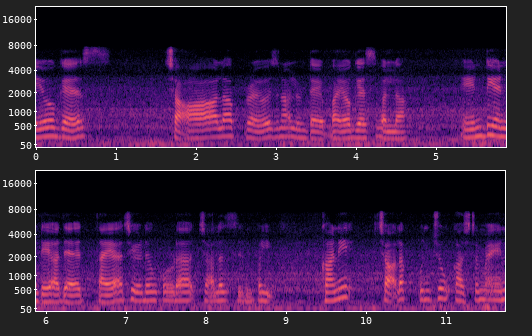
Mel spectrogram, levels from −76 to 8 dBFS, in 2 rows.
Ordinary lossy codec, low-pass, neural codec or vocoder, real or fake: none; none; none; real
